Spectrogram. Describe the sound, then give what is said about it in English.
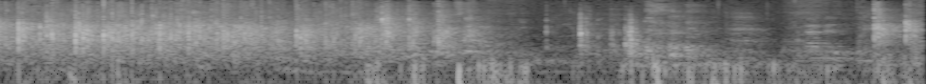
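Sustained audience applause, dense and crackling for several seconds, encourages a woman invited up to speak, mixed with some indistinct voices and cheers, steady throughout and tapering only slightly toward the end. “So can we give her a round of applause to encourage her?”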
